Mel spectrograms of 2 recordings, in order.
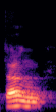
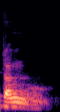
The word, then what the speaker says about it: tongue: Instead of pronouncing it as tongue, he pronounced it tangu.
